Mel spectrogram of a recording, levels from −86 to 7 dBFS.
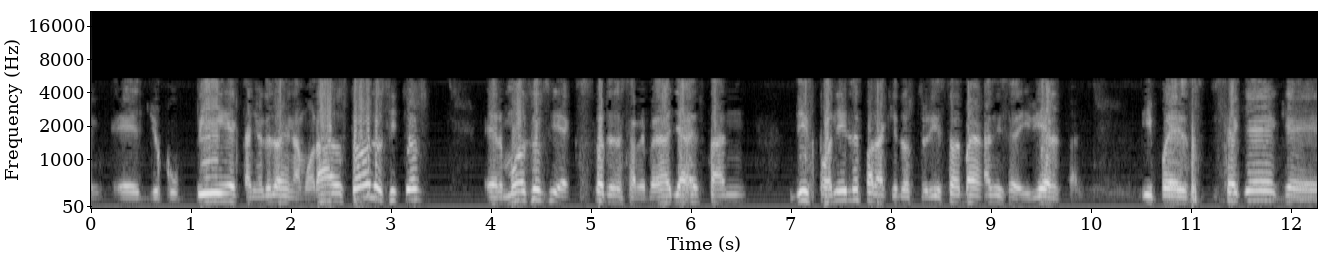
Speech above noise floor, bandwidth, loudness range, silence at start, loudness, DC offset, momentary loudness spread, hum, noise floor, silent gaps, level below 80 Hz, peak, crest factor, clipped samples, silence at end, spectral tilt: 34 dB; 5.4 kHz; 3 LU; 0 s; -15 LUFS; under 0.1%; 8 LU; none; -49 dBFS; none; -50 dBFS; -2 dBFS; 14 dB; under 0.1%; 0 s; -10 dB/octave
